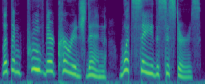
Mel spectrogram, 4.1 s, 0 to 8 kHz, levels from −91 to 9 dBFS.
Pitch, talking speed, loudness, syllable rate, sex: 260 Hz, 130 wpm, -17 LUFS, 3.8 syllables/s, female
